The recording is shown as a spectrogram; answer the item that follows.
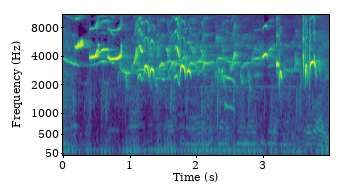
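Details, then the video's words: Oriental magpie-robin delivering a busy 'full isian' song of tumbling whistles and warbled chatter, with brief squeaky upslurs and a few sharp chirps near the end, over a low steady hum. "kacer gacor KONSLET full isian"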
